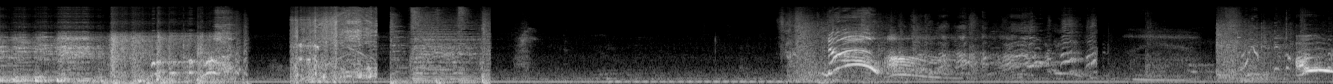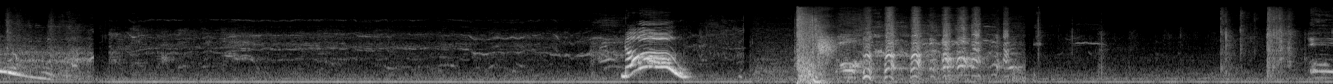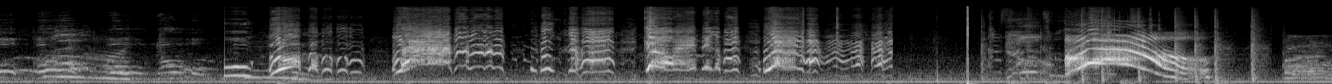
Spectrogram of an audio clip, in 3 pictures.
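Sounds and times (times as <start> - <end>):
music: 0.0 - 2.4, 3.7 - 5.0
laughter: 1.5 - 2.4, 9.1 - 11.0, 13.8 - 19.6, 21.7 - 24.4, 29.4 - 35.6
woman screaming: 8.2 - 9.5, 13.0 - 13.9, 19.4 - 20.3, 26.4 - 28.1, 28.9 - 31.7, 32.5 - 35.6, 36.7 - 38.6
long falling cry: 13.0 - 14.0, 26.4 - 28.1, 30.6 - 31.8.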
